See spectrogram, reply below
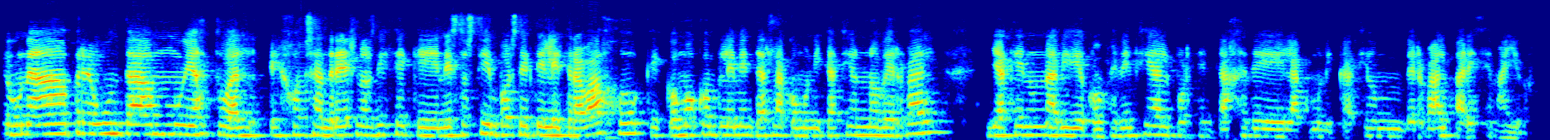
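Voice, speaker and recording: A woman's voice: medium pitch, fairly even intonation, a little fast, hardly any pauses. A woman moderating a webinar, reading out audience questions with some hesitant fillers. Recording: dull lo-fi webinar audio.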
